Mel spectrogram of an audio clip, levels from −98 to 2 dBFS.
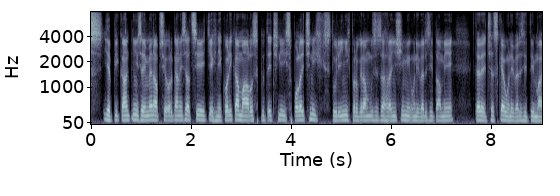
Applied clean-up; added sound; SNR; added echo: neural diffusion model UNIVERSE++.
